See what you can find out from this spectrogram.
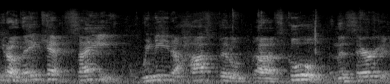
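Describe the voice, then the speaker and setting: A loud, high male voice with lively intonation, over noticeable background noise and audible room echo. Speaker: city council candidate. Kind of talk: candidate forum statement. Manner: animated.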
